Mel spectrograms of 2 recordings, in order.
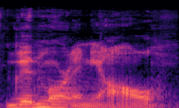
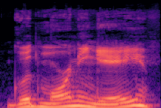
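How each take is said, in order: First: Mock-American statement, sinking low on "y'all"; soft, dropped mock-American "y'all"; American declaration. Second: High, loud mock-Canadian question; mock-Canadian lilt, raised on "eh". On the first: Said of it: "Americans declare the morning to be good". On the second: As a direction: ask it as a caricature Canadian. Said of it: "Compared to the Canadian language version". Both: Shown as a demonstration.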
